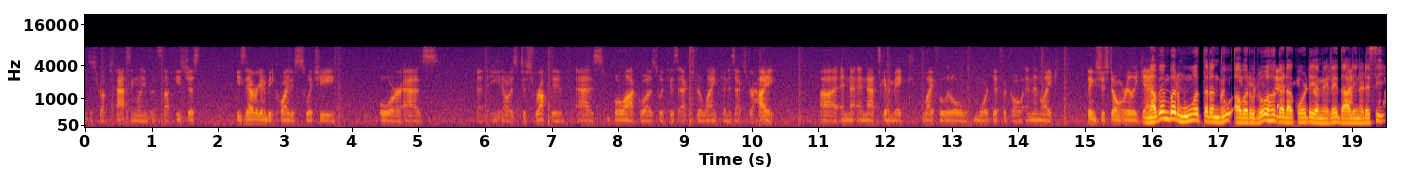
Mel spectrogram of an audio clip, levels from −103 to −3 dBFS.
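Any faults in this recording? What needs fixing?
The speech dips sharply from 16.21 to 16.58 s, by roughly 25 dB, then drops again from 16.74 s to the end, by around 40 dB and in pieces. This is likely speech suppressed in double talk: the echo canceller mistook near-end speech for loudspeaker echo and attenuated it. Unlike a network dropout, the sound fades and chops rather than going abruptly silent or glitching. Tuning the echo canceller's double-talk detection, or using a headset to cut loudspeaker echo, would prevent it.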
